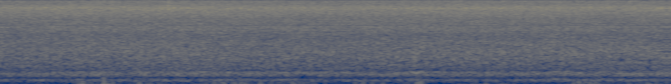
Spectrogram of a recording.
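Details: Honey bees leaving their home hive: a continuous swarm buzz with a steady hum band, overlaid by scattered low rumbling thumps that pulse irregularly.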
